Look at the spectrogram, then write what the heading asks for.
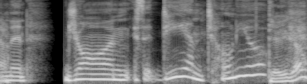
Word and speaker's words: D'Antonio: And then John, is it D'Antonio? There you go. Does he have a 5-syllable last name? Yeah, I was thinking about D'Antonio. Yes, five.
